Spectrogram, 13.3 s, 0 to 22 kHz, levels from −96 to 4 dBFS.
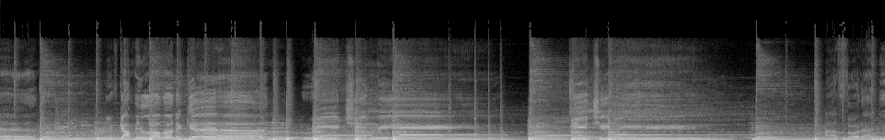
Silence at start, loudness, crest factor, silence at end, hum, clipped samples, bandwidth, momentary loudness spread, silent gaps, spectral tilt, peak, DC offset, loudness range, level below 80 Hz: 0 s; -25 LUFS; 20 dB; 0 s; none; under 0.1%; 16.5 kHz; 9 LU; none; -5.5 dB/octave; -4 dBFS; under 0.1%; 5 LU; -34 dBFS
